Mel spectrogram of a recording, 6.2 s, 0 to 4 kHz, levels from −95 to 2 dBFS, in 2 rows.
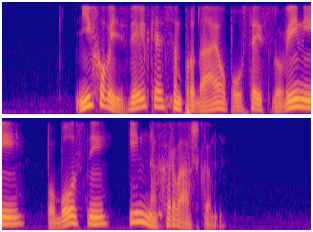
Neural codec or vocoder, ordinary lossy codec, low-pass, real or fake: none; none; 3.6 kHz; real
